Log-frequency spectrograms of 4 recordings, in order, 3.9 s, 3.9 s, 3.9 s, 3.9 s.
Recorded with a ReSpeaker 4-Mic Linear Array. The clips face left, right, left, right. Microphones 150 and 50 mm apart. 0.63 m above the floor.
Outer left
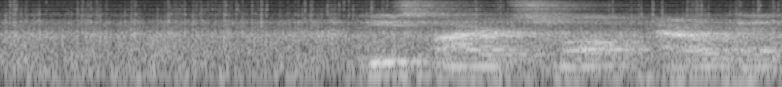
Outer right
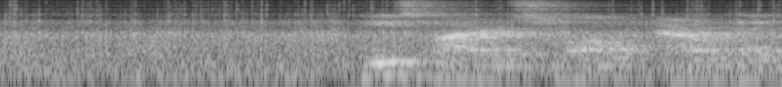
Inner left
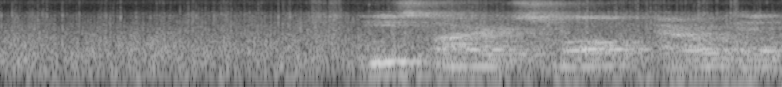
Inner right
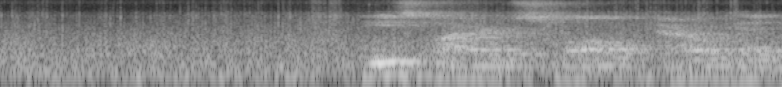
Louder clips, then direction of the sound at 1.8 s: Even, inner right 2 dB; 60° left (ahead or behind).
